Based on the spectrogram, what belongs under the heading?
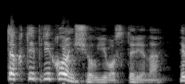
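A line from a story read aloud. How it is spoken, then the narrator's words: Cheerful. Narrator (Russian): весело сказал Санта-Анна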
